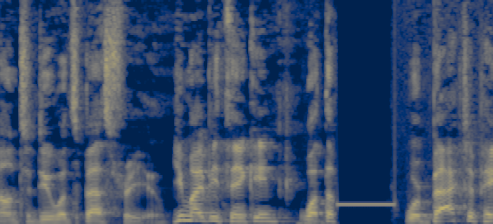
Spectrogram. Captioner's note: beep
